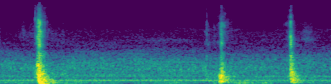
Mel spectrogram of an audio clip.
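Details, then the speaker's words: Front door of an all-electric Ford Capri Extended Range AWD, top trim, closing after opening very wide: one firm, deep thud, a couple of lighter knocks, no rattle, solid latch; a normal, very solid door closing. "Let's check the front doors. They're opening very wide, so very easy to enter and exit the car. And the door closing sound."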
